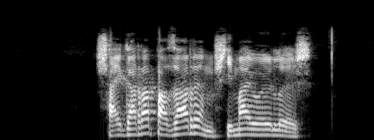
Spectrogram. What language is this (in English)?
Mari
